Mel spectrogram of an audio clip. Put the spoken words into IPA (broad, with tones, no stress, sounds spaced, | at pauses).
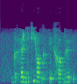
ɡ ɵ˧ h œ˥˩ ɟ ĩ˥ c j ɔ˥˩ ɡ ɵ˩ k ĩ˧ ʔ x ɔ˧ ɡ ʉ˥˩ ʔ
